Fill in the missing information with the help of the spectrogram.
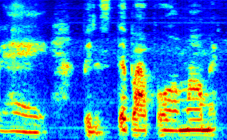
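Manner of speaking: hushed, low, discreet murmur; very soft and low, as if slipping away unnoticed; imitated whisper. Friend mimicking the man quietly excusing himself from the bill, hushed whisper. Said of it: "He went over and he whispered".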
